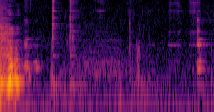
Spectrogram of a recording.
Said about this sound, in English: Sipping water. Sorry. If it sounds like ASMR, that's going to make me uncomfortable.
